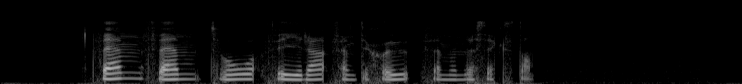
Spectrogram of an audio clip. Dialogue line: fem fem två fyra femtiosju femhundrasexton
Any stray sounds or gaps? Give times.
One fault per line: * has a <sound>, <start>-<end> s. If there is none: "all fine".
all fine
